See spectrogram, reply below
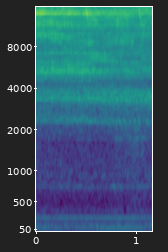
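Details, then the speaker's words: Albuterol nebulizer demonstration, oxygen-driven at 4 liters per minute: steady high hiss of gas flow with a low hum as the nebulizer produces inhalable mist. "if you notice coming out of the nebulizer is a little bit of mist much better than a powder spray that's going to spray onto the back of somebody's throat but this mist can be inhaled"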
